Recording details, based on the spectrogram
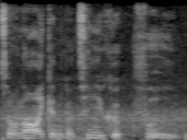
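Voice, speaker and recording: A man from the Philippines with a Filipino accent, a non-native English speaker, giving casual let's-play commentary in a halting way, with many fillers and restarts. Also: high-pitched, steady tone, creaky, heavy background noise. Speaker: gaming channel host.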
